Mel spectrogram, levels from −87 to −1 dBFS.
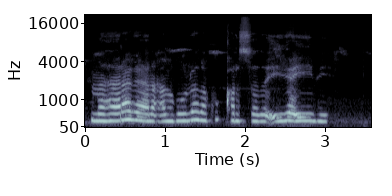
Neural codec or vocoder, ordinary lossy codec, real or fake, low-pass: none; Opus, 24 kbps; real; 19.8 kHz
